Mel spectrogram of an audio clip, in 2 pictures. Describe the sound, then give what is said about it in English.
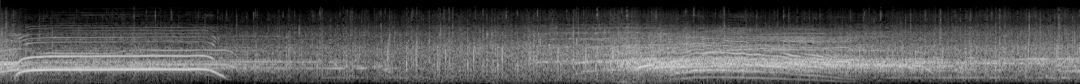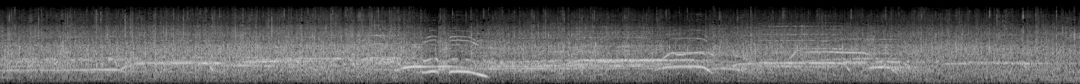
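A large crowd at Planet Comic Con bursts into loud, sustained applause as Harry Elwes is brought on stage, with cheers, whoops and high-pitched shouts rising over the clapping, which continues steadily throughout without any talking. “What a reception. What a crowd.”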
